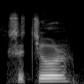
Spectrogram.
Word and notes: swcúr: apatani

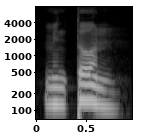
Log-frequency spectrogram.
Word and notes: minton: Mpur

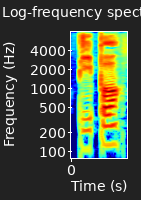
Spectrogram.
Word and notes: pipo: Apatani

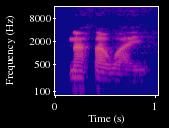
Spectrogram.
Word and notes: nadawai: Aneityum

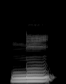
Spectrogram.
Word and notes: ni: Mpur

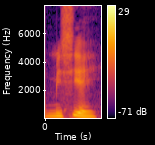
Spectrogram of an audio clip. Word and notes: masiei: Wamesa

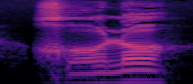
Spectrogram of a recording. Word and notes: xooló: Apatani

